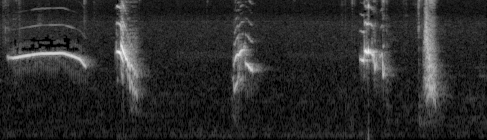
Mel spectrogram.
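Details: Oriental magpie-robin in rival-challenging song, used to prompt silent birds to sing: a long, steady whistled note, then four short harsh, rasping bursts spaced about a second apart.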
